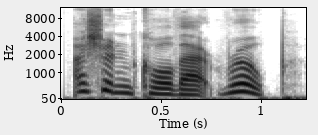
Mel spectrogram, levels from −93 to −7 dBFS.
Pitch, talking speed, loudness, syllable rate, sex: 235 Hz, 245 wpm, -16 LUFS, 4.5 syllables/s, female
